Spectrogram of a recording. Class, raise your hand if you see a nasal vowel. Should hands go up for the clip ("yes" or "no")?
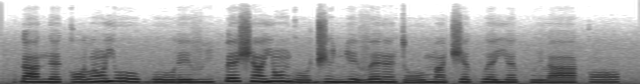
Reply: yes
